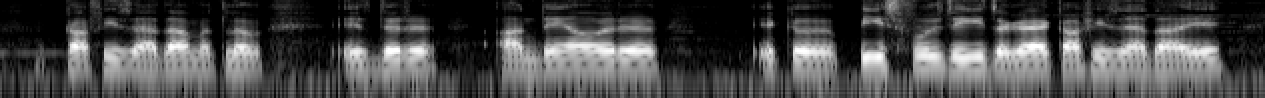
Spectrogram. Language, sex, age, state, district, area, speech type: Dogri, male, 18-30, Jammu and Kashmir, Samba, urban, spontaneous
